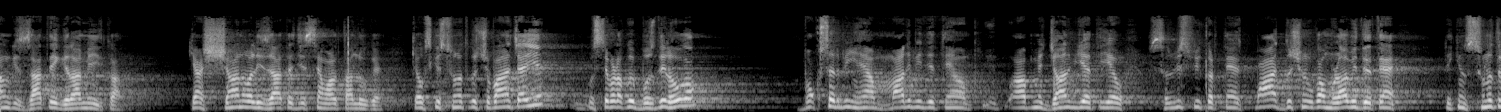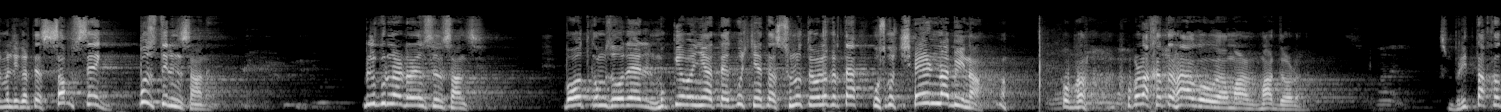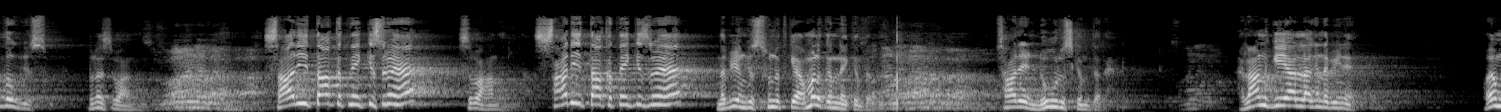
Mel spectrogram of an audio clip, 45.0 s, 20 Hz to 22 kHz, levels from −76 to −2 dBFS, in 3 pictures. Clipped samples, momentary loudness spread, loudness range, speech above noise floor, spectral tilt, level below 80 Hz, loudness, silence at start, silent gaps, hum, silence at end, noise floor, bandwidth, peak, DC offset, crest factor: under 0.1%; 14 LU; 6 LU; 45 dB; -3 dB/octave; -62 dBFS; -18 LUFS; 0 s; none; none; 0 s; -63 dBFS; 12.5 kHz; 0 dBFS; under 0.1%; 18 dB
